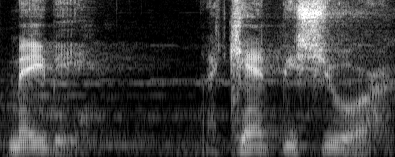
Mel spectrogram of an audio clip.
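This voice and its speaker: A man's voice: fairly low pitch, animated, takes it slowly, fairly bright tone. A man playing a serious, matter-of-fact colonel who leads a team in a video game cutscene. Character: male spy-agency colonel, gruff, serious team leader. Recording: long reverb, music behind.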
